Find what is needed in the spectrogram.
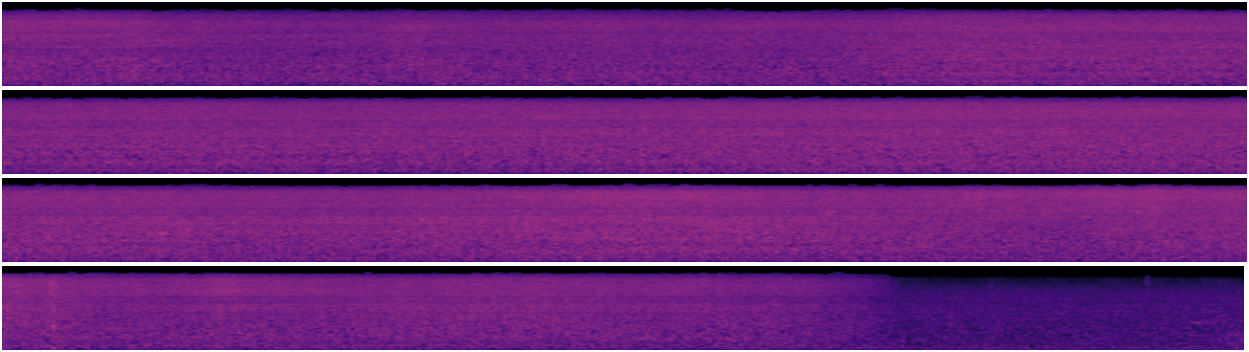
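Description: Ocean surf: a steady, even wash of breaking waves, which drops away about a second before the end.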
